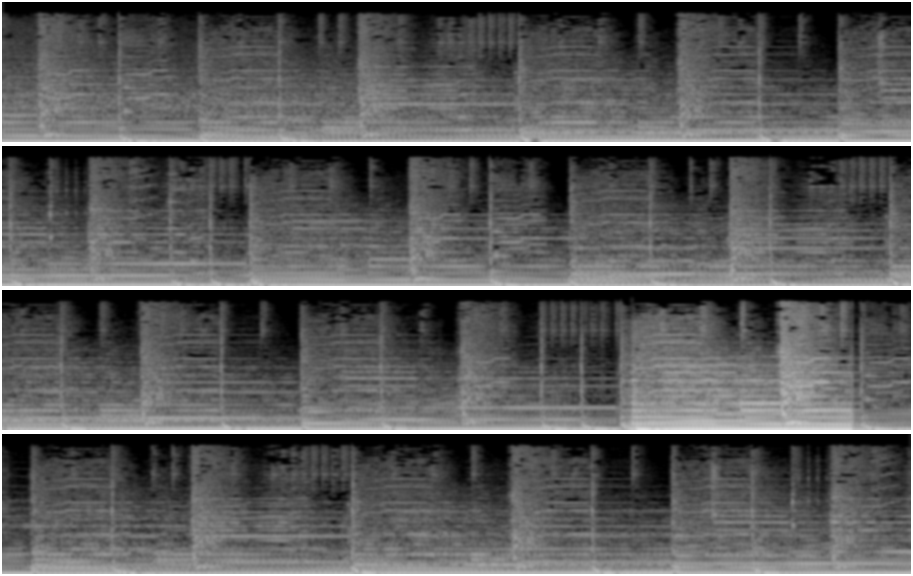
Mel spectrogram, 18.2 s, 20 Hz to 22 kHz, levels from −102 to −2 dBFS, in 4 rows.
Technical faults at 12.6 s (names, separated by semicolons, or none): sudden gain jump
